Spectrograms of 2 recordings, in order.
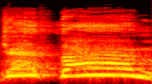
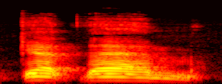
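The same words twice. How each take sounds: First: It is said loudly with great energy. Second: It is said flatly with no energy.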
